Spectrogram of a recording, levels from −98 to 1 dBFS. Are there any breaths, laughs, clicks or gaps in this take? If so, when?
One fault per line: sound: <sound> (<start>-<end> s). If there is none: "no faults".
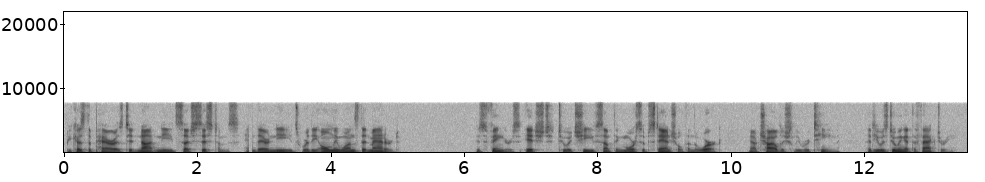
sound: dropout (2.8-2.8 s)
